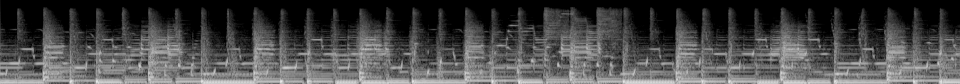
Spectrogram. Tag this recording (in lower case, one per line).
music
